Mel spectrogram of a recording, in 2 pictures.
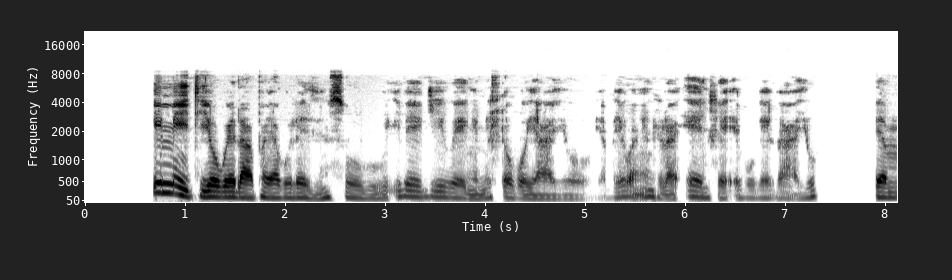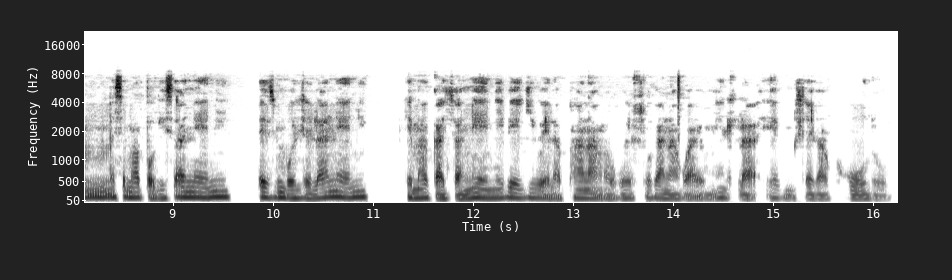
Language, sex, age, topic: North Ndebele, male, 36-49, health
